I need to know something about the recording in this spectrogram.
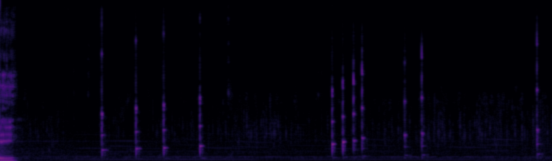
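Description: Short, bright game interface blips sound again and again.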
